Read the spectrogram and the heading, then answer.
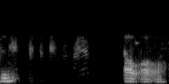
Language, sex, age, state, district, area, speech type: Bodo, male, 18-30, Assam, Udalguri, rural, conversation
